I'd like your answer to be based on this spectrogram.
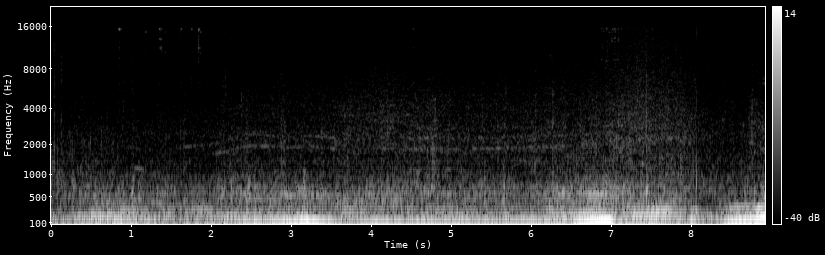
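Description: A vehicle engine crawling in very low gears drones with a deep, steady rumble, swelling briefly as it revs and pulls, close and continuous throughout.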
